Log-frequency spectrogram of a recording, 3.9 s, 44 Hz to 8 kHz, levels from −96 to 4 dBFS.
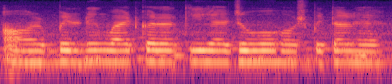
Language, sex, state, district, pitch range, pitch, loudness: Hindi, female, Chhattisgarh, Raipur, 170-180 Hz, 175 Hz, -15 LUFS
